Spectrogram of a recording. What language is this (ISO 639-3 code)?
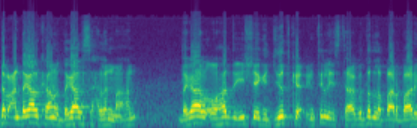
ara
